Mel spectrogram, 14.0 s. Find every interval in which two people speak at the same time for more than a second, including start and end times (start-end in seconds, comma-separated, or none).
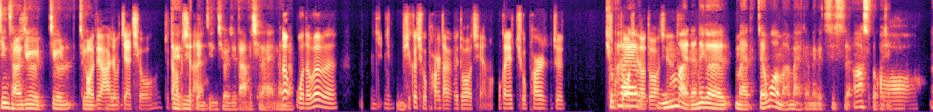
9.1-10.5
